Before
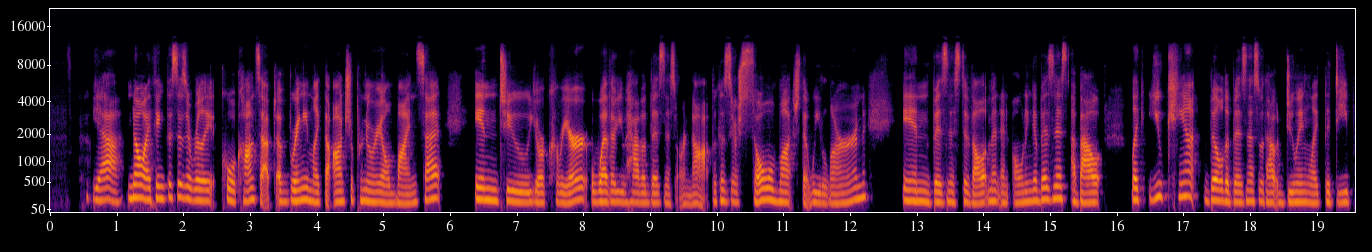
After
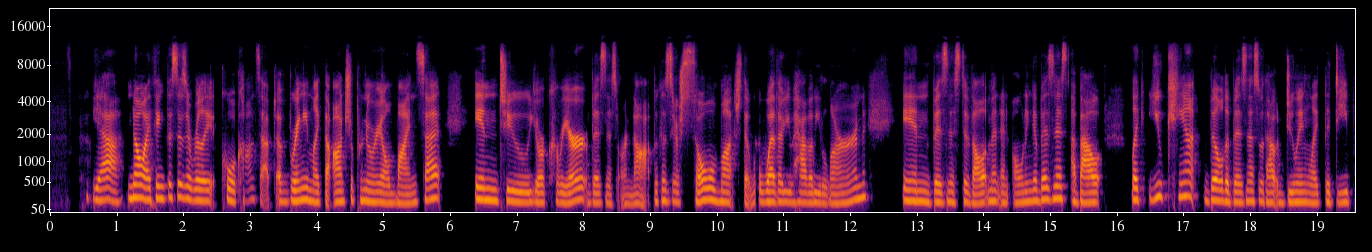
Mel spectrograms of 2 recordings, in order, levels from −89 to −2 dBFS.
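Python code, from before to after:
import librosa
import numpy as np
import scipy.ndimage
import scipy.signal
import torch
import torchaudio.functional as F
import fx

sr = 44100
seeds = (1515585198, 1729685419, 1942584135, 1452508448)

y = fx.edit(x, sr, fx.fade_in_from(start_s=2.92, length_s=0.69, floor_db=-22.5),
    fx.move(start_s=8.07, length_s=0.88, to_s=11.46), tone=tone)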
